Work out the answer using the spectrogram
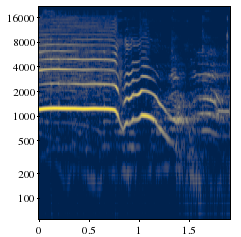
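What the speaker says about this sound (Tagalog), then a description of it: "Lakas pa naman lang ng sigaw." A crowd at an MPBL basketball final game shouts and cheers, a loud, sustained, close roar of voices rising and falling in pitch across two seconds.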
